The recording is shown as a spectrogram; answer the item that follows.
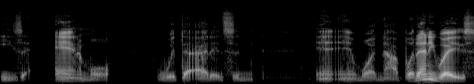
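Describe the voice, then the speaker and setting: The recording has a dry, close sound with no echo. A man speaks with big swings in loudness. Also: moderate pace. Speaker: YouTube commentator. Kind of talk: casual commentary vlog. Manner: halting, stumbling; animated.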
